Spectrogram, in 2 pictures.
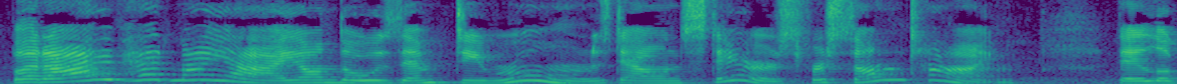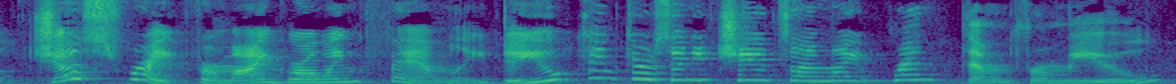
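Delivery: high, hopeful squirrel asking a favour; courteous high-pitched request, rising to the question; polite squirrel. Acted. Voices Mister Squirrel asking.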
